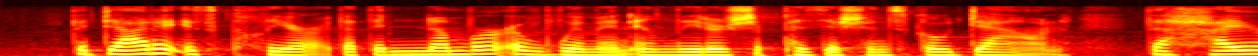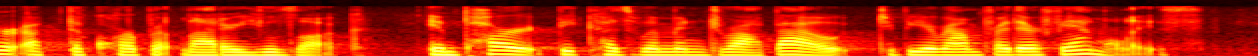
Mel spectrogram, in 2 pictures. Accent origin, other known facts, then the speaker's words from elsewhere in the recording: Needham, Massachusetts, United States; I'm from Needham, Massachusetts.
